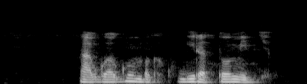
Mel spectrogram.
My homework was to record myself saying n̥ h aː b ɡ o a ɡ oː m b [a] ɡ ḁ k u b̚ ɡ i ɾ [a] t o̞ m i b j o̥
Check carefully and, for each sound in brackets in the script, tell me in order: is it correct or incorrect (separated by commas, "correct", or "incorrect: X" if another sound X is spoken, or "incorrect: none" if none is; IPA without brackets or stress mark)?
correct, correct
